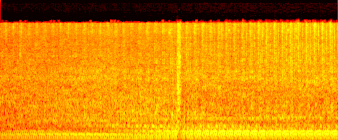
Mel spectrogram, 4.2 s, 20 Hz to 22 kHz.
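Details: 1990 Nissan 240SX drift project revived and idling cold after setting the timing: a steady idle with a faint uneven pulse and an occasional slight stumble, possibly a light misfire. Oil pressure is 56 cold but drops to about 30 warm.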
